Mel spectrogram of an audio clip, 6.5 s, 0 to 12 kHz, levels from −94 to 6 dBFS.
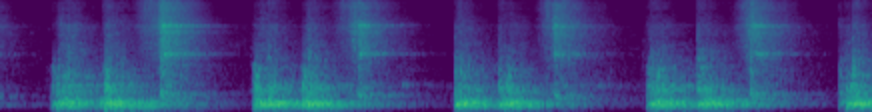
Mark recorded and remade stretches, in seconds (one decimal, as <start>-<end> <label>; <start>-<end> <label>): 0.0-1.1 remade; 1.1-1.9 recorded; 1.9-5.1 remade; 5.1-6.5 recorded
